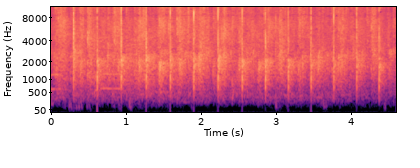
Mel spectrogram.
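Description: A crowd applauds steadily for several seconds to welcome a journalist, essayist and magazine section head, dense overlapping claps forming a bright, crackling wash of sound with sharper individual claps popping out, at a moderate, even level with no one speaking.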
